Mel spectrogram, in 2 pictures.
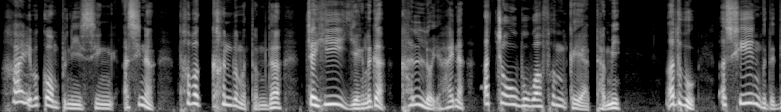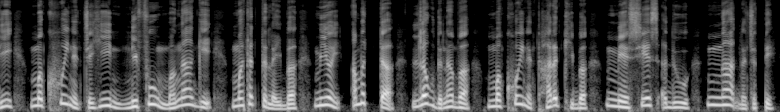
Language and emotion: Manipuri, disgusted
